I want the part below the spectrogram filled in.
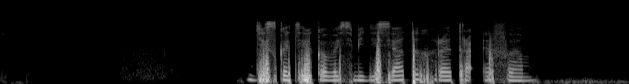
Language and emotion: Russian, neutral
